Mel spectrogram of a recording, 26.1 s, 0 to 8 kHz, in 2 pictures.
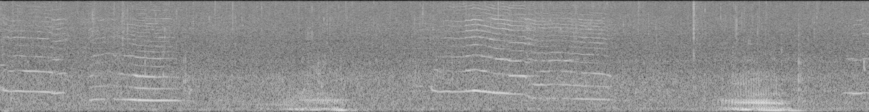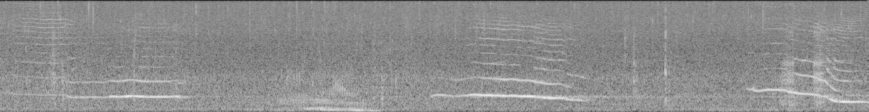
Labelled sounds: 1.4	2.6	humpback whale, 0.88 to 4.9 kHz
6.6	9.2	humpback whale, 0.88 to 7.0 kHz
12.7	15.5	humpback whale, 0.78 to 7.3 kHz
19.8	21.9	humpback whale, 0.78 to 4.2 kHz
24.5	26.0	humpback whale, 0.78 to 6.7 kHz

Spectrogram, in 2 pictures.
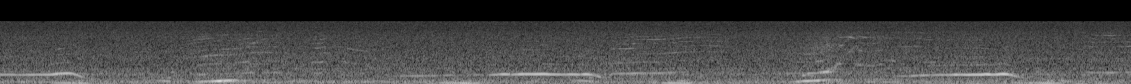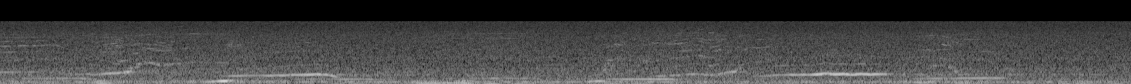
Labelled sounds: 1.9	2.5	humpback whale, 1.3 to 3.4 kHz
6.1	7.0	humpback whale, 1.5 to 3.8 kHz
9.0	9.2	humpback whale, 2.2 to 2.3 kHz
10.9	11.9	humpback whale, 2.2 to 4.1 kHz
12.6	13.4	humpback whale, 0.80 to 4.3 kHz
18.0	19.0	humpback whale, 1.9 to 2.9 kHz

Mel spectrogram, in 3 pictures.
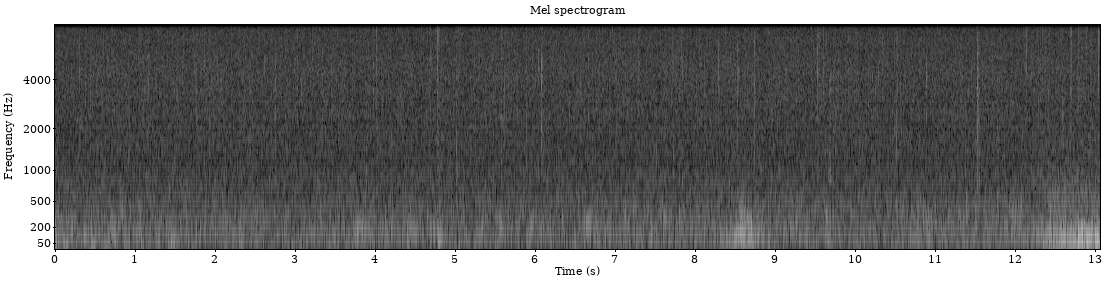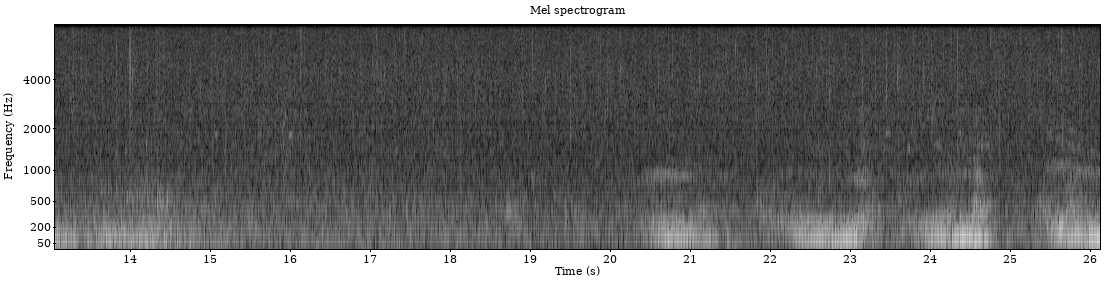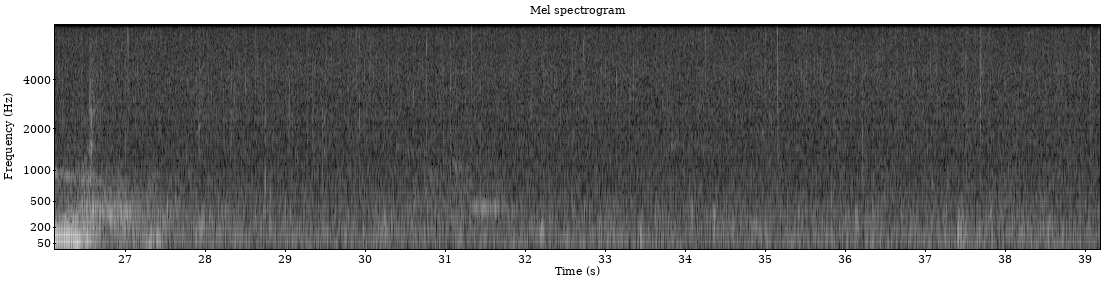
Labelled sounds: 20.3	21.0	humpback whale, 0.78 to 1.0 kHz
25.4	26.4	humpback whale, 0.81 to 1.4 kHz

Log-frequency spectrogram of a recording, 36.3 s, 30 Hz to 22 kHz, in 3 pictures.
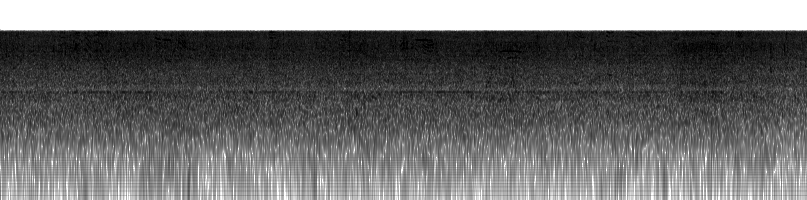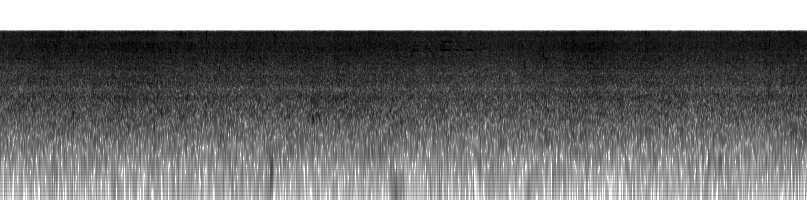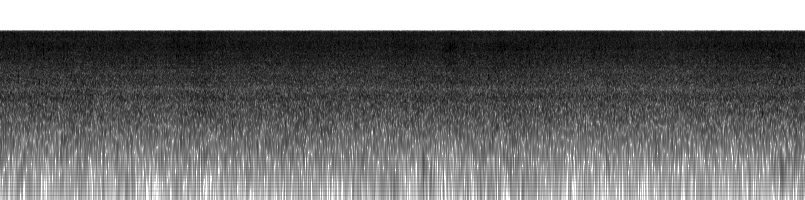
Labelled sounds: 2.3	2.6	Pacific white-sided dolphin, 5.7 to 6.3 kHz
6.2	6.5	Pacific white-sided dolphin, 5.6 to 6.0 kHz
7.5	7.9	Pacific white-sided dolphin, 3.8 to 4.1 kHz

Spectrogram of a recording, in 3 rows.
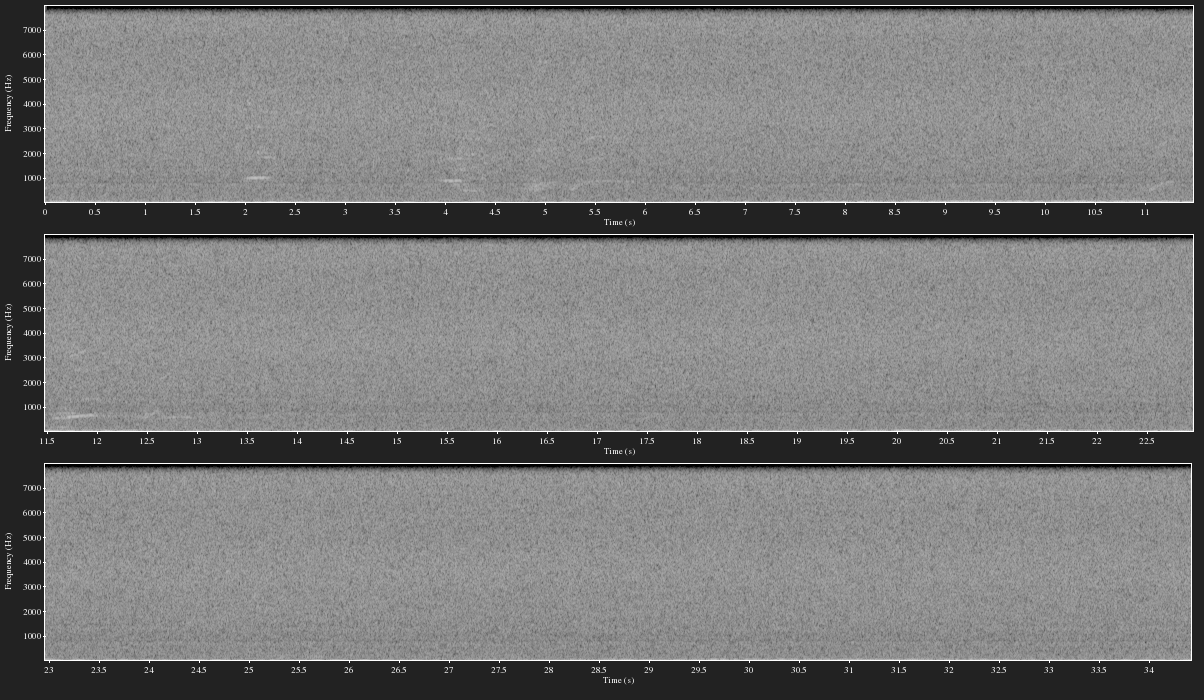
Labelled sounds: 2.0	2.3	humpback whale, 0.93 to 1.1 kHz
3.9	4.2	humpback whale, 0.83 to 0.96 kHz

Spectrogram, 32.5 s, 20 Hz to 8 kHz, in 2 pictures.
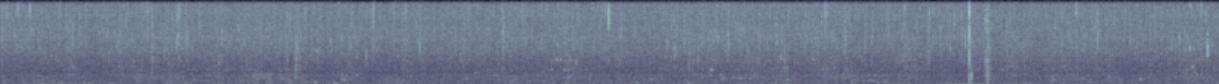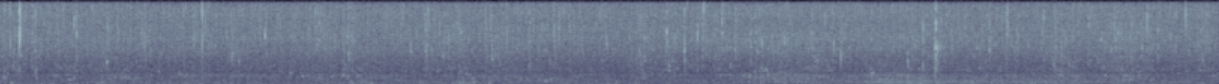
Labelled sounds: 3.4	3.6	water noise, 0.94 to 1.1 kHz

